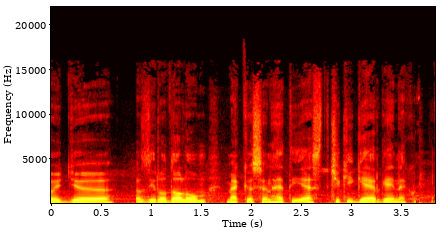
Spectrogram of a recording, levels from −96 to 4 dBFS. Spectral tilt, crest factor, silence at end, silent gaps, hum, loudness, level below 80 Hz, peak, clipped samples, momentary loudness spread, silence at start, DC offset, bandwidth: -6.5 dB/octave; 16 dB; 0.1 s; none; none; -19 LUFS; -44 dBFS; -4 dBFS; under 0.1%; 9 LU; 0 s; under 0.1%; 14.5 kHz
